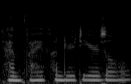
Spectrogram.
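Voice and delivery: very hushed, faint, weird whispery echo. Retelling a voice heard in their head, weird whispery echoey voice. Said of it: "weird whispery voice echoey thing in my head".

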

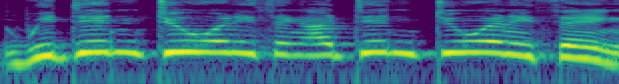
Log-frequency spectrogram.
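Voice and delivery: acted-out frantic scream, very high-pitched. Retelling what a frantic couple held by security screamed, retelling frantic screaming. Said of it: "they were screaming like".

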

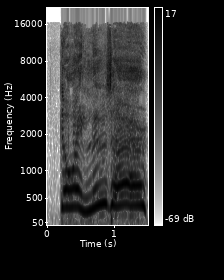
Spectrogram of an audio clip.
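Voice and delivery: very high, slow mocking yell. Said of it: "yelling at me".

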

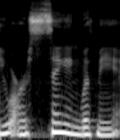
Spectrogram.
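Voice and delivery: ordinary delivery

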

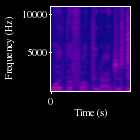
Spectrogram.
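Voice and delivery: low, unvoiced whisper.

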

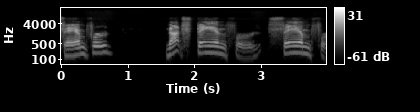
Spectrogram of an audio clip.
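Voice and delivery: "Samford" stressed, "Stanford" said slowly.

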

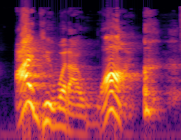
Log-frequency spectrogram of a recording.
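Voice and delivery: put-on very loud, thick, heavy New Jersey accent. Retelling what a woman said when someone honked at her, strong New Jersey accent. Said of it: "in like the most New Jersey accent".

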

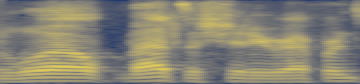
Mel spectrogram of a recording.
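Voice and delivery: ordinary delivery

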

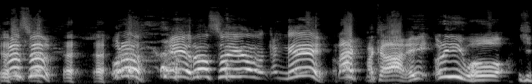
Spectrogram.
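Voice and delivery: "m" with put-on Glasgow accent. Imagining M coming back and calling to Russell, in a strong Glaswegian accent. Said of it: "it's like a Glaswegian one".

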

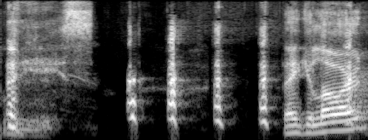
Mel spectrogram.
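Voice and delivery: very loud, deliberate, drawn-out delivery. Retelling a prayer said last night: imitating own prayer. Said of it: "I prayed last night".

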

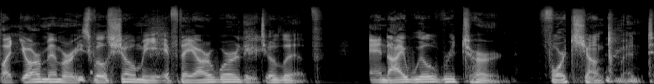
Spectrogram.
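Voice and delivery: put-on monster-like voice. As a celestial passing judgment on the people of this planet, speak like [name]'s Cookie Monster impression. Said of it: "That was [name]'s Cookie Monster impression".

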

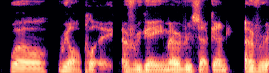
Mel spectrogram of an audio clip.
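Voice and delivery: ponderous big-man voice, each word drawn out slowly. Imitating a coach's reply in an Andre the Giant voice. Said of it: "I don't know why I sound like Andre the Giant".

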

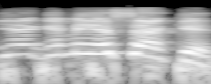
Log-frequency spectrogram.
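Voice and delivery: over-the-top New York Italian accent, very high, swooping. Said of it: "That was so New York accent".

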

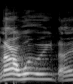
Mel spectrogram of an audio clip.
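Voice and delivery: put-on loud, high, broad-voiced Oklahoma accent. Retelling a late-night pizza run, quoting Justin: imitating Justin's Oklahoma accent. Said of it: "That's why I gave him that accent".

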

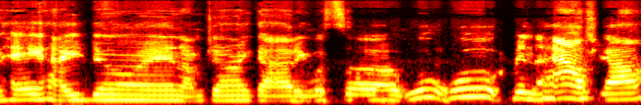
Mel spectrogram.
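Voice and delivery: mock showy, flamboyant tone. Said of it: "He's waving".

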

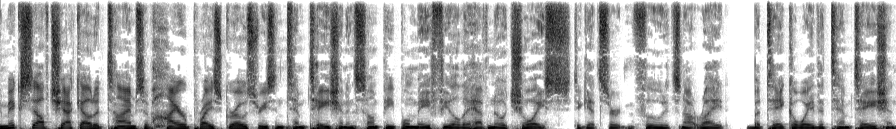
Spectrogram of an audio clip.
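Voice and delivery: normal talking voice

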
